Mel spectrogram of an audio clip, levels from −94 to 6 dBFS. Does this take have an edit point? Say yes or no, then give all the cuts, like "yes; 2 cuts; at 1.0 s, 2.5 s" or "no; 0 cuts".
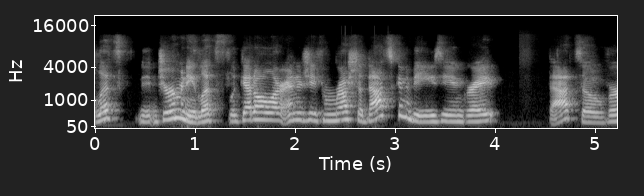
no; 0 cuts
